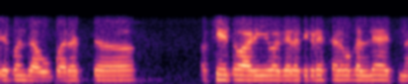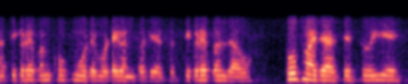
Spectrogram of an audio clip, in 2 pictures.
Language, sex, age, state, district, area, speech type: Marathi, male, 18-30, Maharashtra, Ratnagiri, urban, conversation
